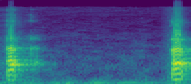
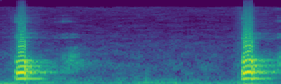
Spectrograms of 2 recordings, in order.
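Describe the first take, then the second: First: أ said as a short open "a"; أ with fatha. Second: أ said as a short rounded "o/u"; أ with damma. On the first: Teacher showing children the fatha sound, أ as short "a". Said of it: "الفتحة اللي فوق راسه دي بتغير حرف صوت". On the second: Teacher showing children the damma sound, أ as short "o". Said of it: "يبقى الألف فوق راسه ضمة". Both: Shown as a demonstration.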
